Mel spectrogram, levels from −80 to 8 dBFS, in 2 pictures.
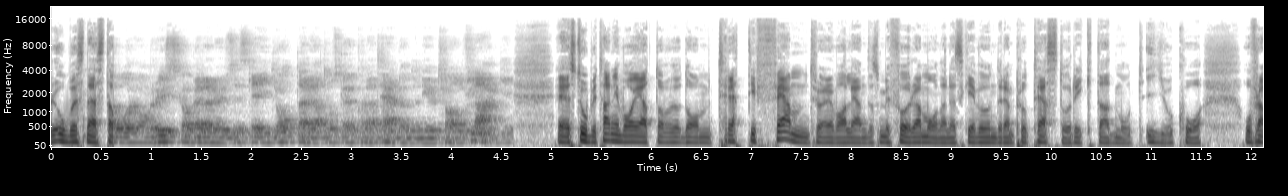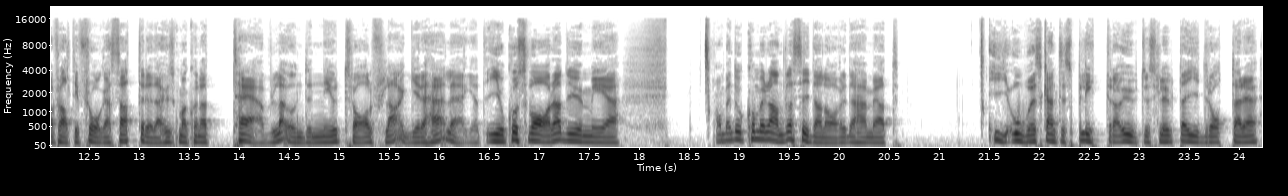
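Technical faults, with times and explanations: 0.62–4.62 s, switch to a distant microphone: the voice suddenly turns roomy, hollow and bass-light, about 10 dB quieter with room noise more audible, then snaps back. The close microphone likely dropped out. Unlike added reverb or a plain level dip, tone, room and noise all change together.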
